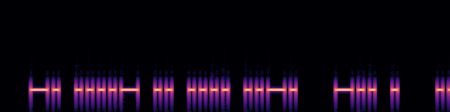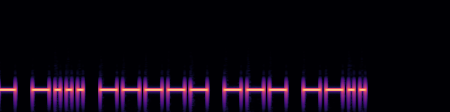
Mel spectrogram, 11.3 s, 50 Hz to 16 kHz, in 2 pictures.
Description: Morse code, heard as a keyed tone, about 17 wpm, 700 Hz. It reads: N4IHF DE AB0OZ
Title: USA Callsign DE Callsign - 5 Characters - 17wpm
